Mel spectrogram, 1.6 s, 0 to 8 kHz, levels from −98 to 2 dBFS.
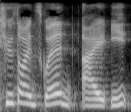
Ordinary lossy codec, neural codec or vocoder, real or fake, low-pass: MP3, 64 kbps; none; real; 7.2 kHz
